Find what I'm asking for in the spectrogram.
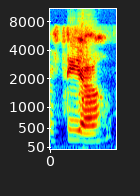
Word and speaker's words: Thea: And we were talking about Tia. Or Thea, that's how you say her name, like, playing those characters, and I was like, I could totally, like, be the AJ Lee in that movie.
